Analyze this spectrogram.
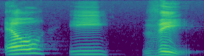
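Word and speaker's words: לב: The Hebrew word for heart, the one used by David, is L-E-V, lev. And it's pronounced a lot like a southerner describing a close encounter with a tornado.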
